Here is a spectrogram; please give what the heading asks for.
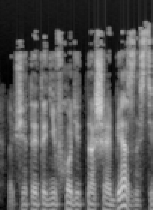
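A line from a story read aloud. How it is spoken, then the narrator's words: Gentle. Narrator (Russian): мягко сказал Карак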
